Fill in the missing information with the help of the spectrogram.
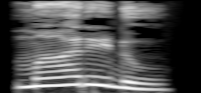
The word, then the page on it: ಮಾರಡಿ: māraḍi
